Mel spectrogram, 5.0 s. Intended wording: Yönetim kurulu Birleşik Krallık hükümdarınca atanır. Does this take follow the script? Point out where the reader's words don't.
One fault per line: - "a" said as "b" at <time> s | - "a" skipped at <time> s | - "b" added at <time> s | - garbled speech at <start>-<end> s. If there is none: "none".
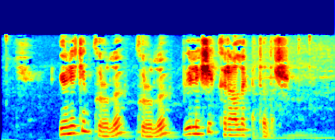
- "kurulu" added at 2.0 s
- "hükümdarınca" skipped at 3.8 s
